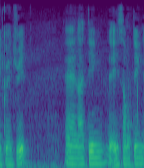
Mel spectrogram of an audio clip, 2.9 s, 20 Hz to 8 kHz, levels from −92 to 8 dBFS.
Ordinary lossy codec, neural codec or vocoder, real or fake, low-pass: MP3, 32 kbps; none; real; 7.2 kHz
